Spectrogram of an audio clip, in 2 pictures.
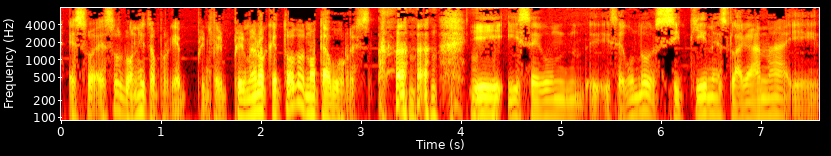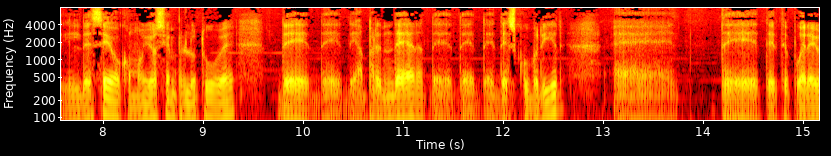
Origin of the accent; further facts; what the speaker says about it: Italy; born there; Spanish is a second language; nací como persona en Italia, pero como payaso nací en España.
